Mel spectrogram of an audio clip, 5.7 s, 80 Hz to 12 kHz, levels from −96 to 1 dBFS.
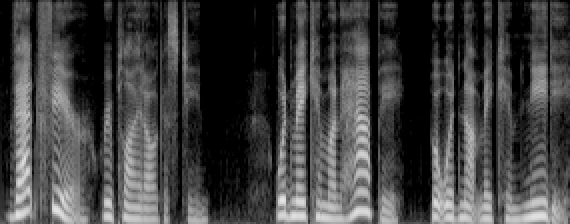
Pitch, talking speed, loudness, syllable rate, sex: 185 Hz, 145 wpm, -20 LUFS, 4.6 syllables/s, female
